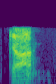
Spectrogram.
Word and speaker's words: Jah: It's like J-A-H, if you want to do like the pronunciation part of it.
